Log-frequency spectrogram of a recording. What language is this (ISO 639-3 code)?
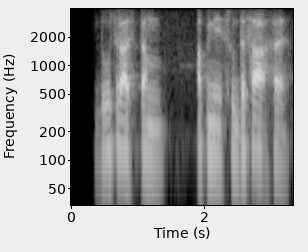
hin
